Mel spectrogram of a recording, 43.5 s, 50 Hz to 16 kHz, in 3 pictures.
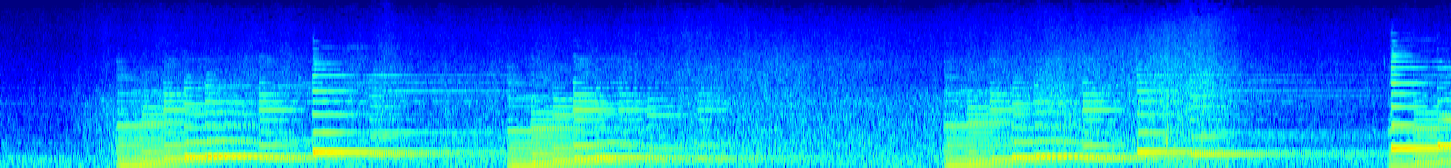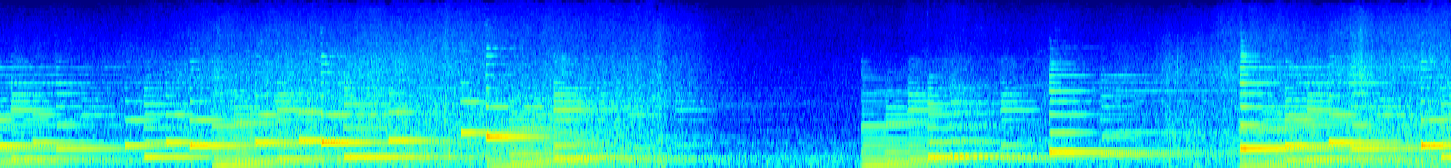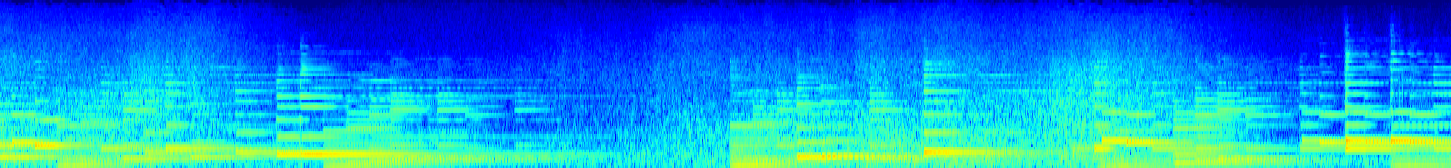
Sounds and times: Waves, surf: 0.0 - 43.5
Wind: 0.0 - 43.5.

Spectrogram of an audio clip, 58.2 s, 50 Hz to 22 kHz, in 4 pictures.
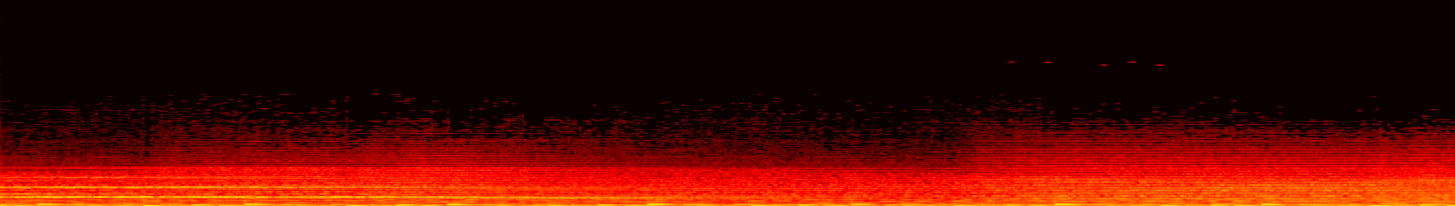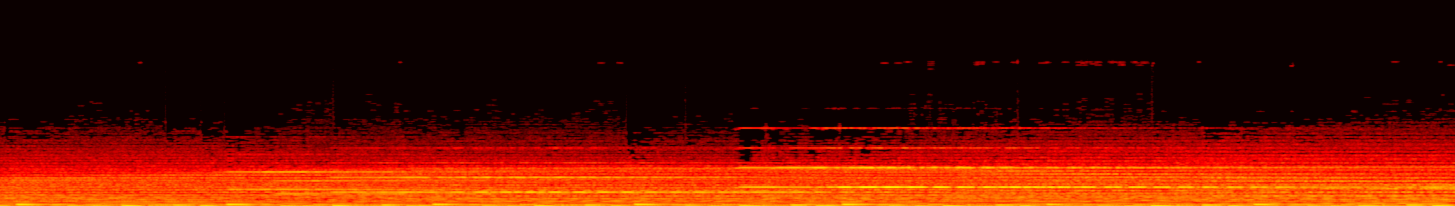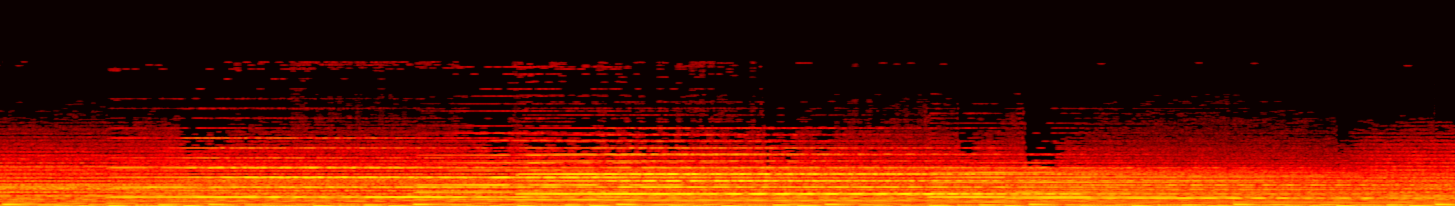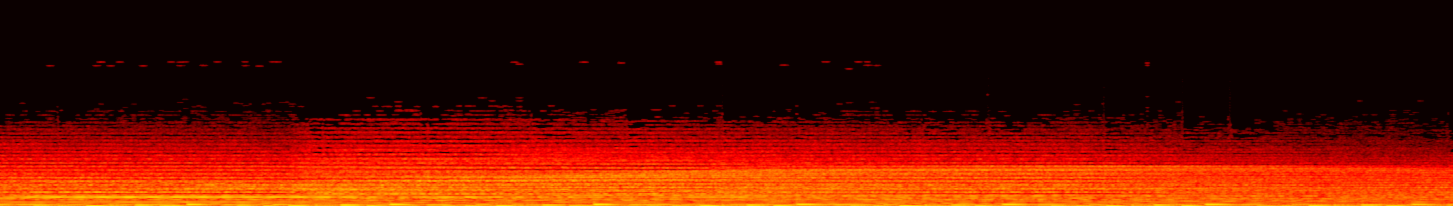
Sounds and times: Ambient music: 0.0 - 58.1.

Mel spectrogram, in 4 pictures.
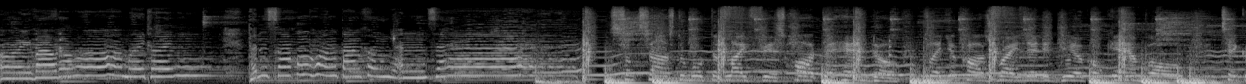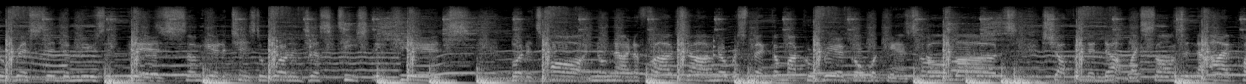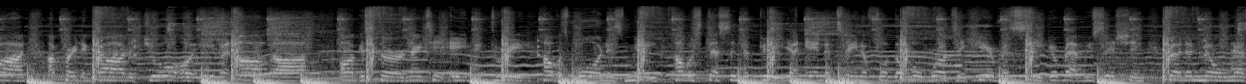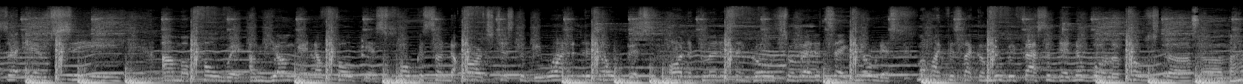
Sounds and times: Music: 0.0 - 49.8.

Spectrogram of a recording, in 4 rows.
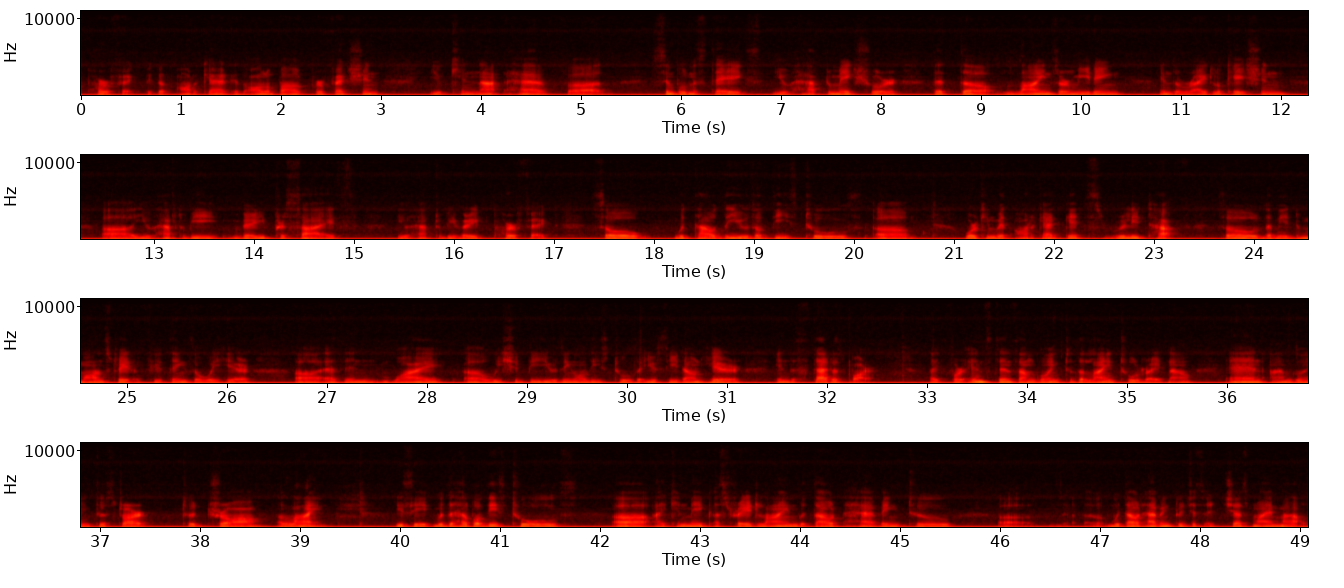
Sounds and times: Speech: 0.0 - 39.3, 40.0 - 49.0.

